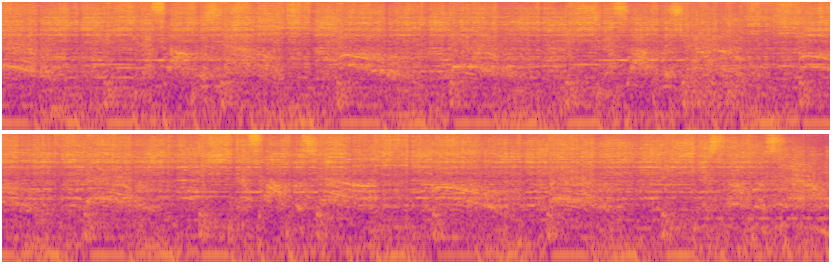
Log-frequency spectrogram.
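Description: Live hard rock band playing at full volume: distorted electric guitar, bass guitar and drum kit under a shouted lead vocal.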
